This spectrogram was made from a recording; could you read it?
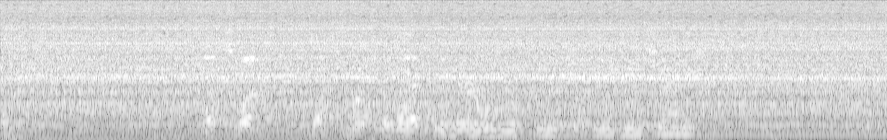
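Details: Nissan Qashqai at first start after an engine replacement, made because the old engine ran out of oil and was noisy and missing. It idles steadily with a smooth low rumble and no knocks or misses; the engine sounds healthy.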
